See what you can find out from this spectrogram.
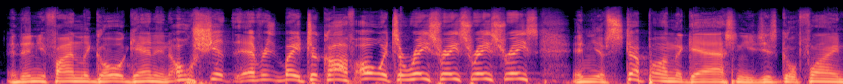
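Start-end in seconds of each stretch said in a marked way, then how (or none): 1.3-4.0 high, hammed-up panic at everyone racing off; mocking a driver who panics and floors it; mock panicked driver. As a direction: play a frantic driver chasing the pack.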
